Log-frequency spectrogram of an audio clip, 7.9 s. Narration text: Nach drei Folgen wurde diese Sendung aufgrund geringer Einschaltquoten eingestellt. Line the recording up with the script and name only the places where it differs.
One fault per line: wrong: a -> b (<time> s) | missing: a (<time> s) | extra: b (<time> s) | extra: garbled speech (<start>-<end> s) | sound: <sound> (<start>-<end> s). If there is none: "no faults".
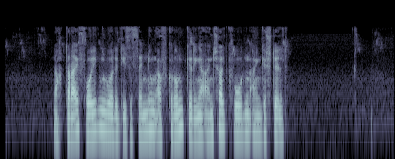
no faults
